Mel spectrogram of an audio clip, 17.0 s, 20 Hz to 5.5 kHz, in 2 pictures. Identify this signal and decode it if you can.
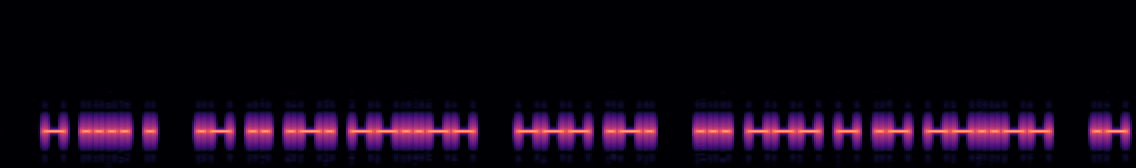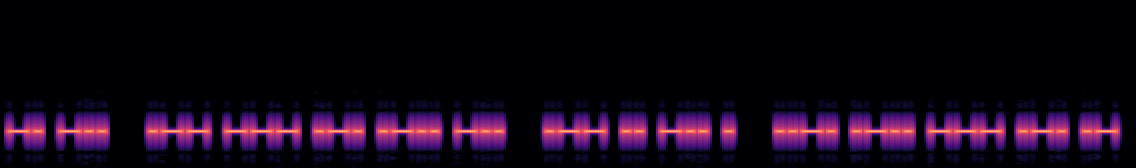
Morse code, heard as a keyed tone, about 25 wpm, 600 Hz. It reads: THE AIR, OR SOTA, AND WORLD WIDE FLORA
